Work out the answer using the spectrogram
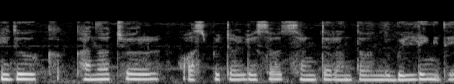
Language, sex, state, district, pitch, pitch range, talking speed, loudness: Kannada, female, Karnataka, Dakshina Kannada, 230 Hz, 215-235 Hz, 120 wpm, -16 LUFS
